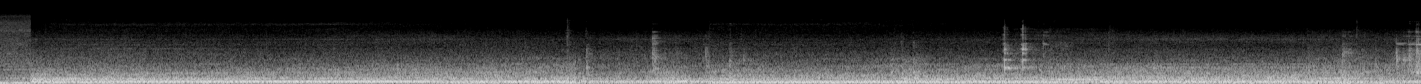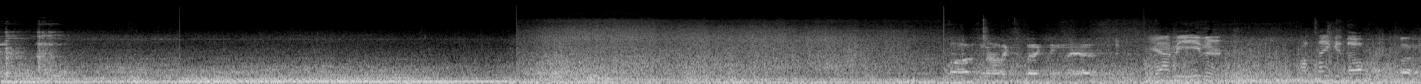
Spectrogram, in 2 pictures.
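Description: Steady low drone of a pollock trawler's engines and machinery on the open trawl deck. About two-thirds of the way through, a loud rushing hiss cuts in over it.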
